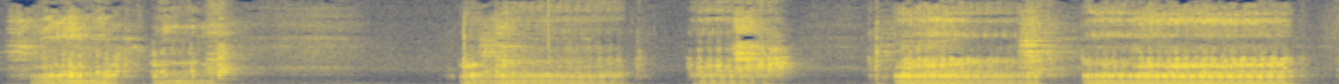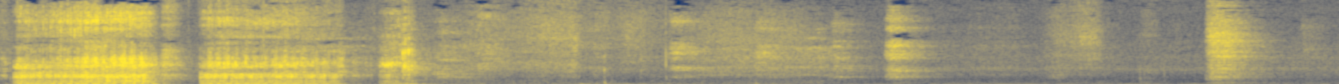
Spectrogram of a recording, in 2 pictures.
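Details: Miniature Pinscher puppy Galu in playful mischief indoors, giving long sustained growls in bursts of one to two seconds separated by brief pauses, growing louder midway then fading into scattered clicks and rustling toward the end.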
